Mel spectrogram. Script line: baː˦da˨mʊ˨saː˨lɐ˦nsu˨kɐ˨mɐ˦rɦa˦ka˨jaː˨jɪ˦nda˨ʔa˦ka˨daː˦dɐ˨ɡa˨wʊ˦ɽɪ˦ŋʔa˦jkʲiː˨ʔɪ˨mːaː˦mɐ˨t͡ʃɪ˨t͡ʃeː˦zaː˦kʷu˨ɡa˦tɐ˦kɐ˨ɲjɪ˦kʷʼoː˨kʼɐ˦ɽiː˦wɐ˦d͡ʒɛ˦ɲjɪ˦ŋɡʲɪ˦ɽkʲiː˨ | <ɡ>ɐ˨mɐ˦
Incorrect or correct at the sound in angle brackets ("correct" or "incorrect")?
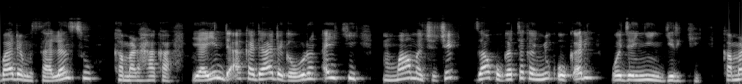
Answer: incorrect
